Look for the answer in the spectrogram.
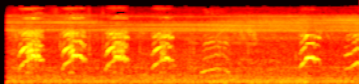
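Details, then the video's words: Baby macaque named Cola, an orphan, crying because she wants to ride a bike; a series of high, arching whimpered cries, rising then falling, repeated roughly twice a second with short gaps, over a steady background hum. "Cola monkey cries because she wants to ride a bike! Baby Cola cries"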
